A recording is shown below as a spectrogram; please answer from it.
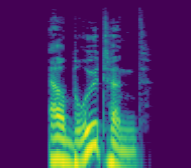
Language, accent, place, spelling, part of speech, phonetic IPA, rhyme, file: German, Germany, Berlin, erbrütend, verb, [ɛɐ̯ˈbʁyːtn̩t], -yːtn̩t, De-erbrütend.ogg
- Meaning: present participle of erbrüten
